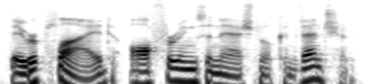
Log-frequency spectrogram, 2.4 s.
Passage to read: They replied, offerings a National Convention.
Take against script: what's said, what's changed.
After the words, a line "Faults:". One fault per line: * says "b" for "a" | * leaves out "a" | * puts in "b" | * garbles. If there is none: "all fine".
They replied, offerings a National Convention.
Faults:
all fine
